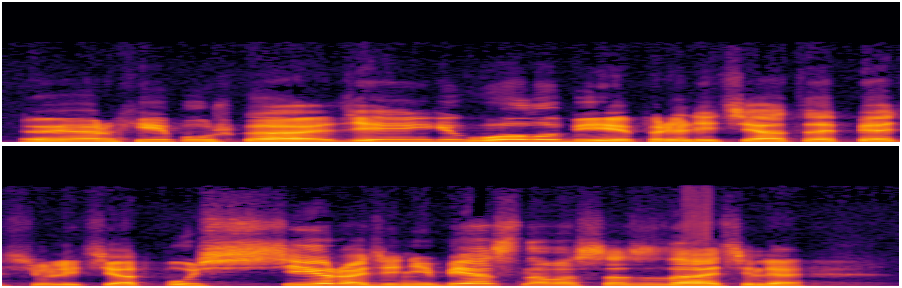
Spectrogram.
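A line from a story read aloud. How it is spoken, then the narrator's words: Thin quavering pleading. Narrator (Russian): Молил Васильев тонким дребезжащим голосом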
